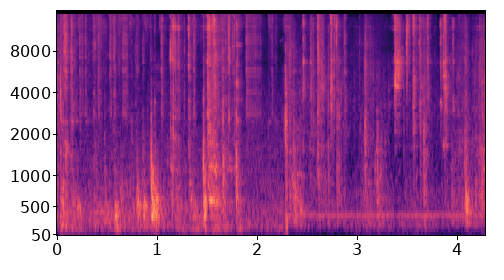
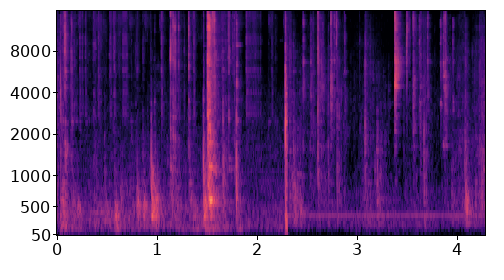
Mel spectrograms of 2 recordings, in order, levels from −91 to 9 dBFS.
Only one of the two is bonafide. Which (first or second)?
second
